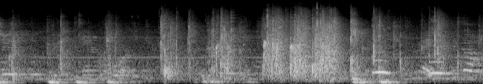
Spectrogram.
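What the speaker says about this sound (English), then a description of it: "You guys can clap along if you can keep time with us, okay?" Audience clapping along in time at a school band informance, steady rhythmic claps with thuds and some talk mixed in, loud and close.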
